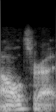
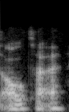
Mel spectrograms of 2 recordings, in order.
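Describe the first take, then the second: First: An R sound follows the T. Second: No R sound follows the T. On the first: The speaker calls it wrong. "It's not Ultra" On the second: The speaker calls it right. "It's Ulta"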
